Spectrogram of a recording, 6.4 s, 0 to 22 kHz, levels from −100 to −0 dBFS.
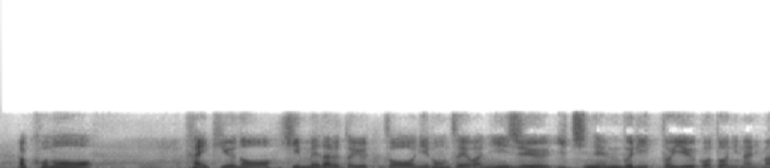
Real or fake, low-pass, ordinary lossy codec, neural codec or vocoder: fake; 7.2 kHz; none; codec, 24 kHz, 0.5 kbps, DualCodec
